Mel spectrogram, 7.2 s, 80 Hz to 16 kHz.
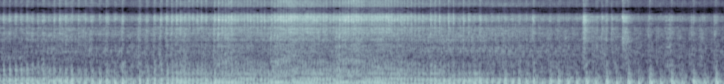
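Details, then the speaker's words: TVS Victor 3-valve motorcycle after engine repair: even, quiet single-cylinder idle with no ticking or knocking, engine healthy. The silencer is cracked. "Engine में कोई भी sound नहीं है बिल्कुल first class"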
